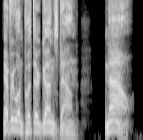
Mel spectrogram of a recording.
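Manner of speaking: high, loud, insistent order; a deputy ordering everyone to drop their guns; shouted command. Acted. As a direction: command the crowd, hitting now hard. Deputy commanding armed crowd.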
